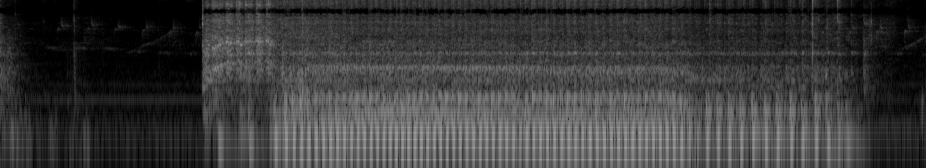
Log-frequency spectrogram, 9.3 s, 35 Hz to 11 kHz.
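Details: 2005 Honda Rancher 350 ATV after a starter replacement, started with a jump pack. A short crank, it catches right away and settles into a steady, even idle before shutting off; starting and running are healthy.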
